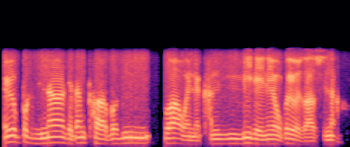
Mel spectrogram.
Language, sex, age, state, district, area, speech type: Manipuri, male, 45-60, Manipur, Kangpokpi, urban, conversation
